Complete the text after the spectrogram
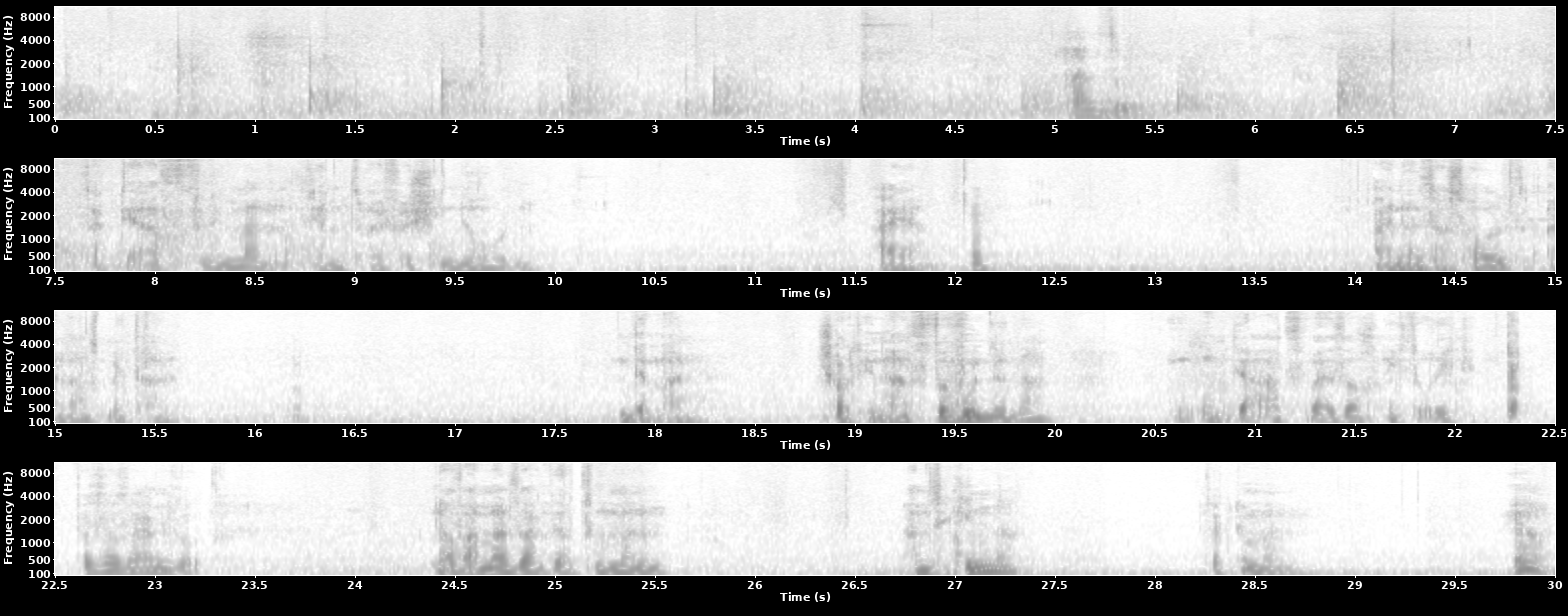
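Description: A man speaks quietly and intently, close by.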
